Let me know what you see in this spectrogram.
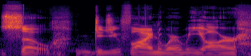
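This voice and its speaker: A man uses a put-on character voice at a fairly low pitch. His intonation stays monotone and flat. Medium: virtual streamer. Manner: casual, slangy.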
